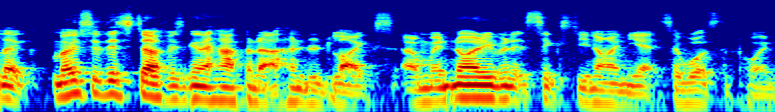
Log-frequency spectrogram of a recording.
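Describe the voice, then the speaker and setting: A man with a British accent at a very fast pace, lively intonation and big swings in loudness. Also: medium pitch for a man. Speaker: mountain bike video creator. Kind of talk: casual live stream chat. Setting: motel room live stream.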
